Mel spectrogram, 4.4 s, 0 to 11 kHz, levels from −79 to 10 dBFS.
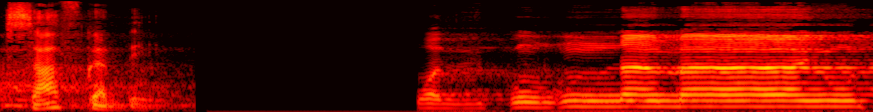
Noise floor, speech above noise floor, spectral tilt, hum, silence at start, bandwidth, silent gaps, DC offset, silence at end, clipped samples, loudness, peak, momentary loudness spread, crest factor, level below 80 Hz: -89 dBFS; 64 dB; -2.5 dB/octave; 60 Hz at -70 dBFS; 0 s; 11 kHz; none; under 0.1%; 0 s; under 0.1%; -23 LUFS; -6 dBFS; 18 LU; 20 dB; -62 dBFS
